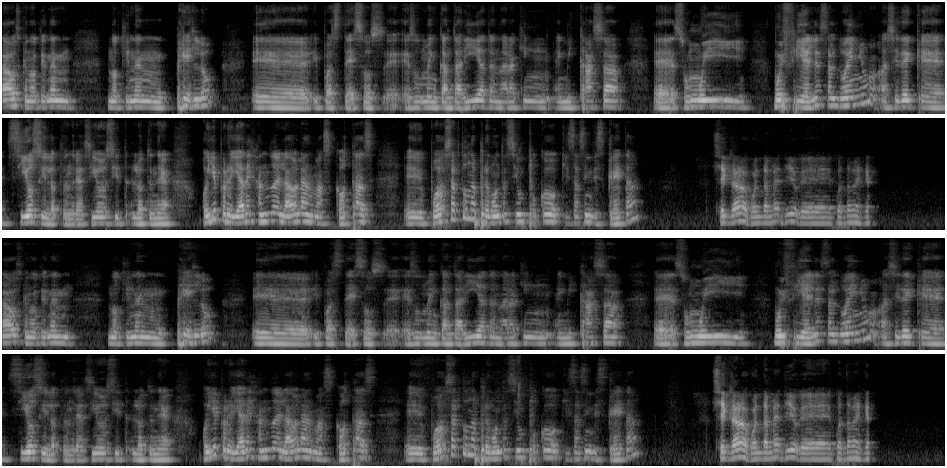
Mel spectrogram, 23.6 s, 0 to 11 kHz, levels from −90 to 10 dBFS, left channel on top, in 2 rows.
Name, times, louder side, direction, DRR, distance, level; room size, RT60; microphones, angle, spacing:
voice 1, 0.0-2.6 3.1-9.3 9.7-19.8, left 2 dB, 80° left, 2.0 m, -30 dB
voice 2, 20.7-22.6, right 4 dB, 40° right, 0.8 m, -30 dB
10.5 x 5.8 x 3.9 m
head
